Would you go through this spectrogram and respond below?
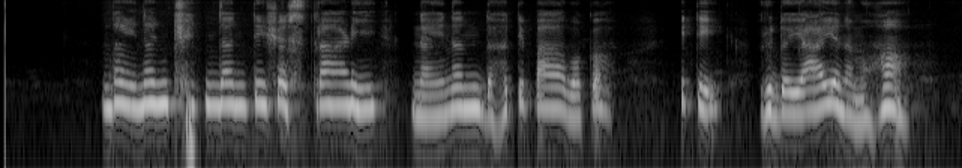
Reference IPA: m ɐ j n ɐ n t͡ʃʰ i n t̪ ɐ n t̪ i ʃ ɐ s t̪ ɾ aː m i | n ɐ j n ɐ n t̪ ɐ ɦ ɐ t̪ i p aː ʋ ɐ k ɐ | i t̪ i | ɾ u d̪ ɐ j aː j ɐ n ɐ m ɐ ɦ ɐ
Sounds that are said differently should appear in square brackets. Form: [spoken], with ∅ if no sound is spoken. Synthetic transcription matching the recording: [n] ɐ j n ɐ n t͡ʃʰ i n [d̪] ɐ n t̪ i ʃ ɐ s t̪ ɾ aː [ɳ] i | n ɐ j n ɐ n [d̪] ɐ ɦ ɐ t̪ i p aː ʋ ɐ k ɐ | i t̪ i | ɾ u d̪ ɐ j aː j ɐ n ɐ m ɐ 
